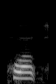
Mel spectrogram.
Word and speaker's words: plump: She has plump cheeks. Es una I, Daliana. Cheeks. Sorry. Okay, repeat. She has plump cheeks. Okay. This word has the M and the P. So you have to pronounce it.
